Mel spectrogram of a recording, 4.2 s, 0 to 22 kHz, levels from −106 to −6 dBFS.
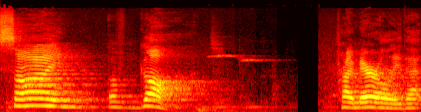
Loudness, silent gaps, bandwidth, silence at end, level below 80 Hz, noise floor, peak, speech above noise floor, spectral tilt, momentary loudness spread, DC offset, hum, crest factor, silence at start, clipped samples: -32 LUFS; none; 17 kHz; 0 s; -74 dBFS; -74 dBFS; -16 dBFS; 41 dB; -3 dB/octave; 19 LU; under 0.1%; none; 20 dB; 0 s; under 0.1%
